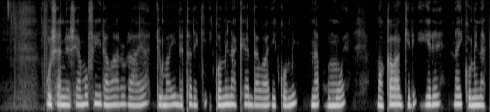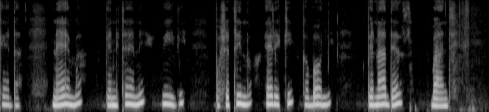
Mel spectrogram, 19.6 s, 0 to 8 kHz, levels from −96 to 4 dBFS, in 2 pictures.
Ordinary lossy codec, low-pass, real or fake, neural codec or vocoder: none; none; real; none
